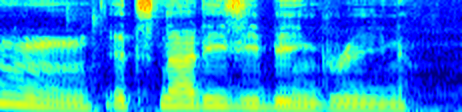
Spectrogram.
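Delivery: put-on frog puppet voice. Showing off impressions to a listener, speak in a Kermit the Frog voice. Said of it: "Kermit the Frog".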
